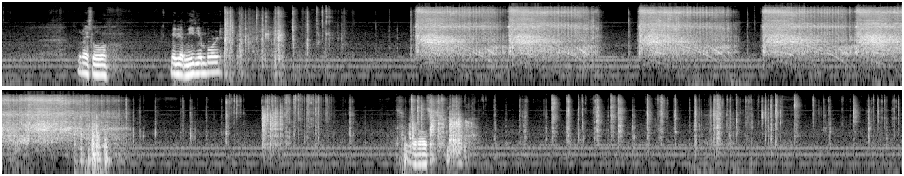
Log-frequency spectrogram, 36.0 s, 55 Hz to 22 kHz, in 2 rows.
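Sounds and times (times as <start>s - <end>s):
small power driver running: 8.2s - 20.8s.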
